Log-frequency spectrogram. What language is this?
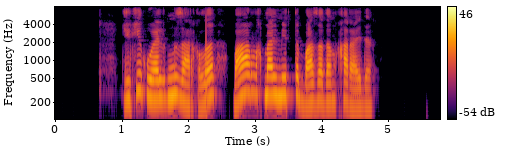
Kazakh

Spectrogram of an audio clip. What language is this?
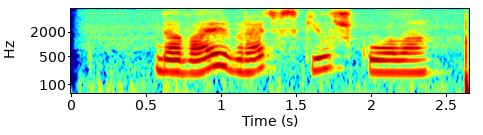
Russian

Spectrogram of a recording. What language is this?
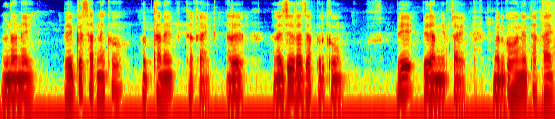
Bodo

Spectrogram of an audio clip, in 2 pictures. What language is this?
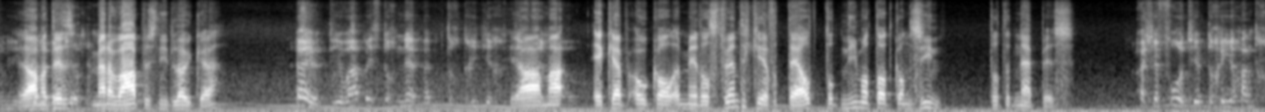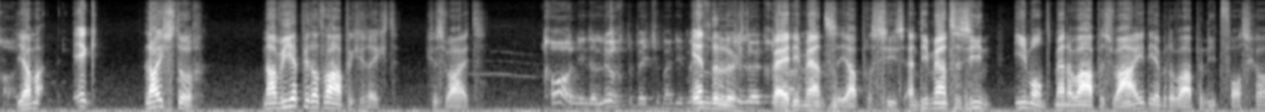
Dutch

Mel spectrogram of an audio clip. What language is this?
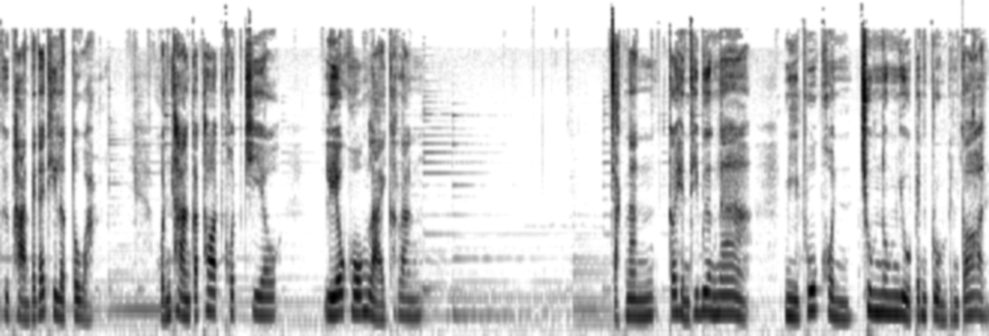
Thai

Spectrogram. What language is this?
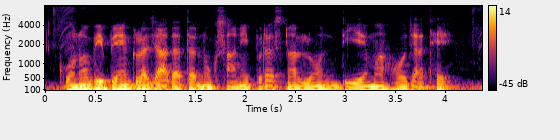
Chhattisgarhi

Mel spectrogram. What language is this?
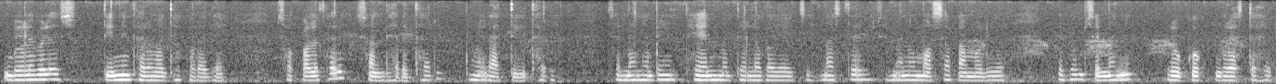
Odia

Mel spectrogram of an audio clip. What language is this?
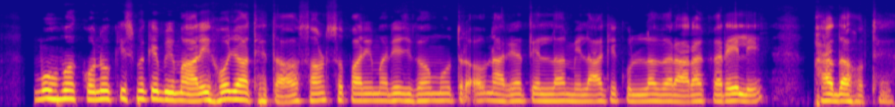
Chhattisgarhi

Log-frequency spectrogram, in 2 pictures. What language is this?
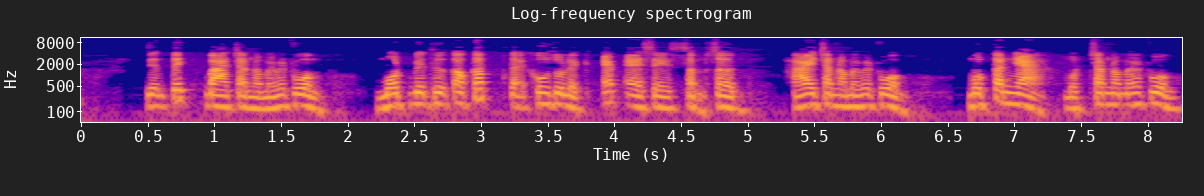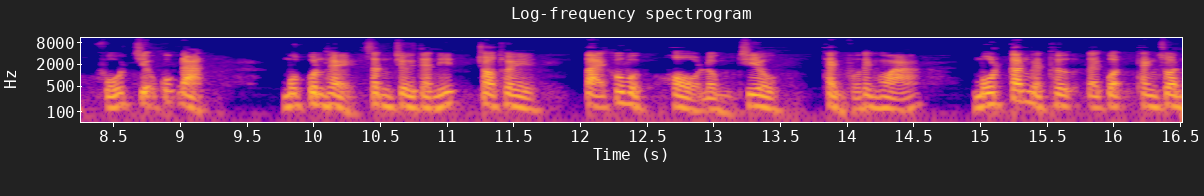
Vietnamese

